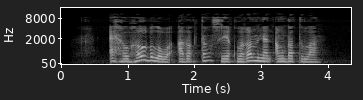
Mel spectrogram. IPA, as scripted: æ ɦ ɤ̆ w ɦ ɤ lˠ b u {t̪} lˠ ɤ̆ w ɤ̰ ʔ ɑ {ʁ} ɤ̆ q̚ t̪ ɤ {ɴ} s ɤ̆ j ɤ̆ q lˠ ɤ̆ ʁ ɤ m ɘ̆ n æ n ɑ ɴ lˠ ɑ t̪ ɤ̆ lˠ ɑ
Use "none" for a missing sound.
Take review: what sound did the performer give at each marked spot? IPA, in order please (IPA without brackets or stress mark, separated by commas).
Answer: none, ð, ɴ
